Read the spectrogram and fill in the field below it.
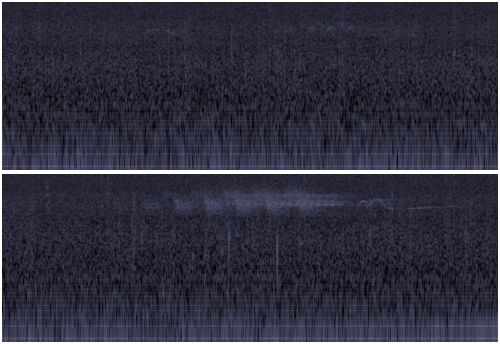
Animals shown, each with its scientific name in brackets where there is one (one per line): Eastern Wood-Pewee (Contopus virens)
Ovenbird (Seiurus aurocapilla)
